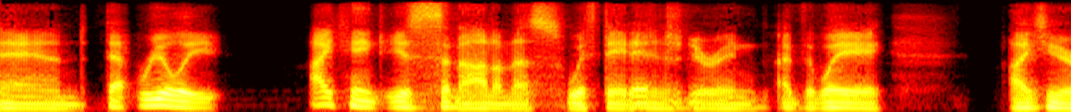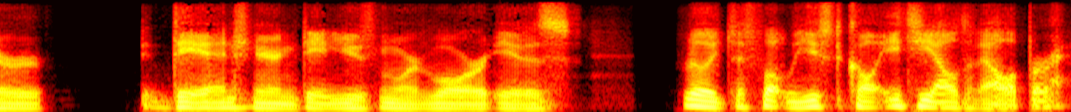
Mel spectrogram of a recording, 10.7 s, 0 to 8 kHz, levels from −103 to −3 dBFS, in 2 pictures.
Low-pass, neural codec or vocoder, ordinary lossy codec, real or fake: 7.2 kHz; codec, 16 kHz, 0.5 kbps, FunCodec, trained on Chinese and English, 25 frames a second; AAC, 48 kbps; fake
